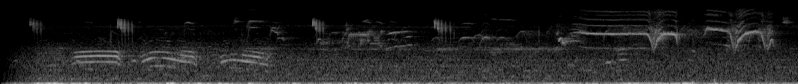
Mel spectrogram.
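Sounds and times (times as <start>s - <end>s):
several wild birds calling: 0.3s - 7.8s.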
